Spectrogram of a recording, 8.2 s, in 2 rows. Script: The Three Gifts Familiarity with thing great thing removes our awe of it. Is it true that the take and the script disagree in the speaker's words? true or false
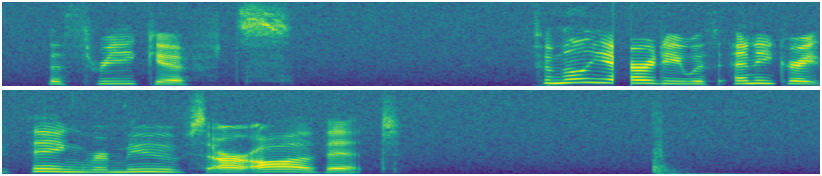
true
